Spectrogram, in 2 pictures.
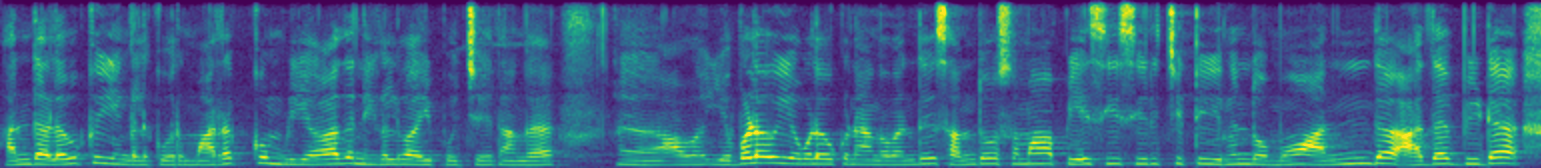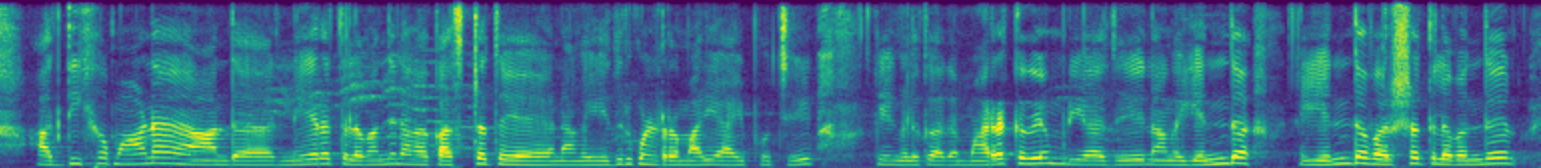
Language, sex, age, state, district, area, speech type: Tamil, female, 30-45, Tamil Nadu, Pudukkottai, rural, spontaneous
